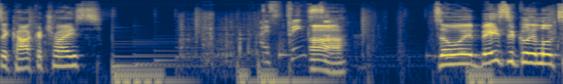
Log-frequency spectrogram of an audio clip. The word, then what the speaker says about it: cockatrice: oh there it goes again so is that pocket rice basically is that how you pronounce it boots Auggie now you pronounce it cockatrice ah so it basically looks like a basset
